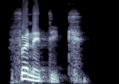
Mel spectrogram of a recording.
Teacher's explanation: we are not going to pronounce the nasal sound o but we are going to pronounce the n as it is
